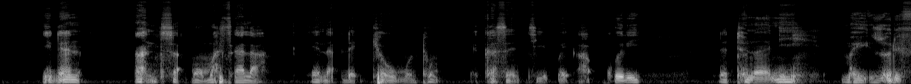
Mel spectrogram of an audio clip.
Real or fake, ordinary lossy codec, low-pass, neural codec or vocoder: real; none; none; none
